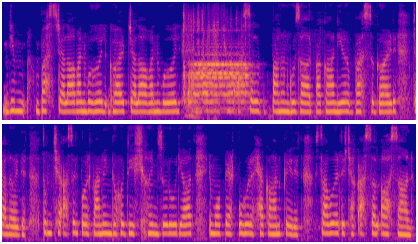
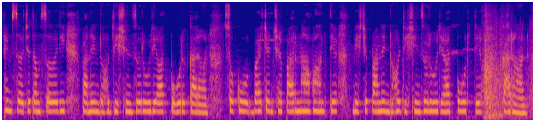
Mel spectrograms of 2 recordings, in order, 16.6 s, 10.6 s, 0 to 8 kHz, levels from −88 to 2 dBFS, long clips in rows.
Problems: constant background noise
